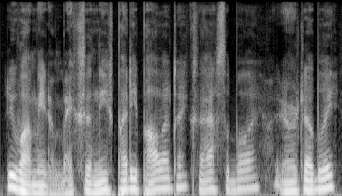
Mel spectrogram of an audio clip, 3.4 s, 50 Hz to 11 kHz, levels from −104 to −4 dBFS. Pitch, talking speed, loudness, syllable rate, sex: 115 Hz, 245 wpm, -18 LUFS, 7.2 syllables/s, male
